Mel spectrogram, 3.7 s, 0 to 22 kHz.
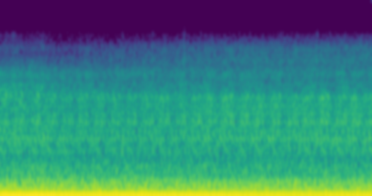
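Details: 2004 LLY Duramax diesel after CP3 pump replacement, which followed a crank-no-start with fuel pressure around 200; actual and desired pressure now match: deep, steady idle with an even low throb, no knocks or misses, normal.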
